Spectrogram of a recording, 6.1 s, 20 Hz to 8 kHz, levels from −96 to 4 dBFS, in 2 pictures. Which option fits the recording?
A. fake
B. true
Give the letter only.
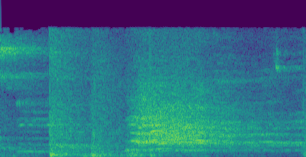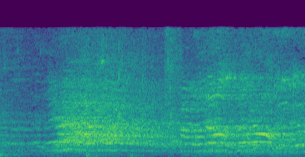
B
